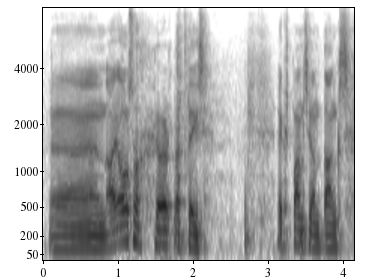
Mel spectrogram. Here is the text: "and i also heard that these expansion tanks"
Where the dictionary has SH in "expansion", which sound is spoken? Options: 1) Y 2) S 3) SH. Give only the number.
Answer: 2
